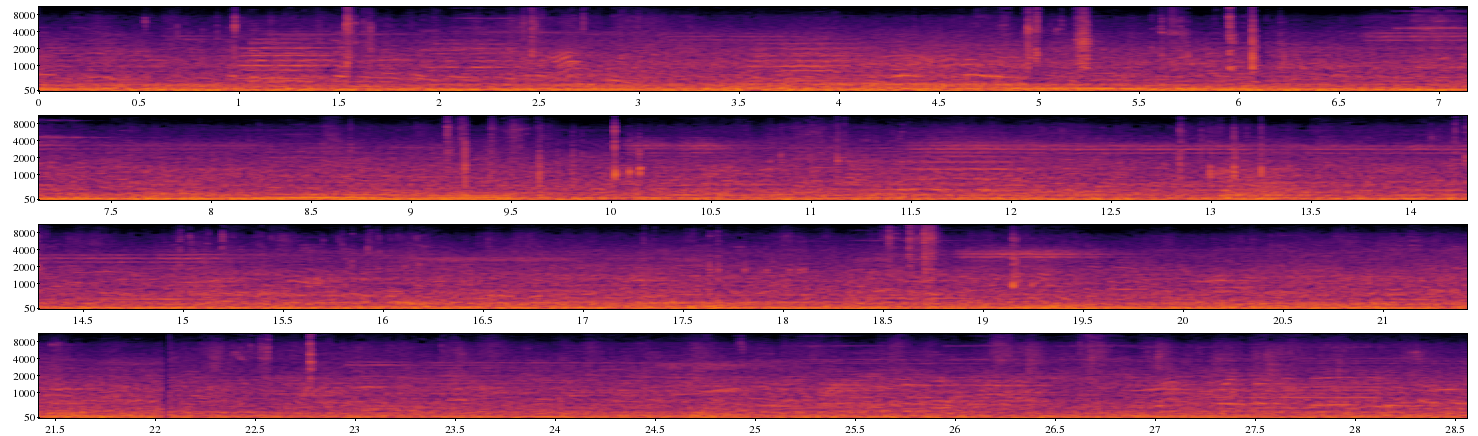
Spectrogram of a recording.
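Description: A busy street crowd murmurs and chatters outdoors.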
